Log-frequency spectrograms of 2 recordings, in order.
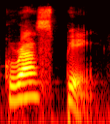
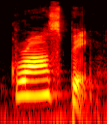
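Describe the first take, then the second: First: It is said in a non-British accent. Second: It is said in a British accent.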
